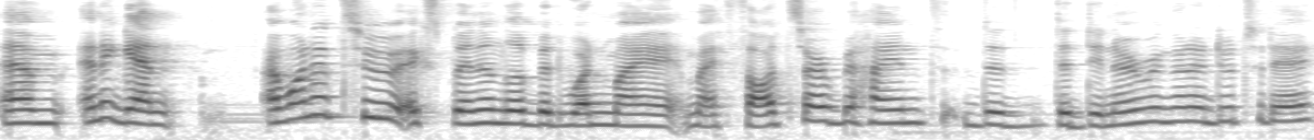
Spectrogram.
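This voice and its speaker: With a German accent, a woman speaks at a fairly slow pace in a fairly high pitch with ordinary pitch variation, on a very clean recording with a silent background. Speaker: streamer. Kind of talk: cooking stream chat.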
